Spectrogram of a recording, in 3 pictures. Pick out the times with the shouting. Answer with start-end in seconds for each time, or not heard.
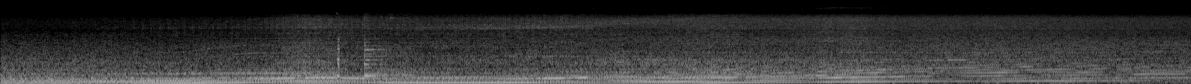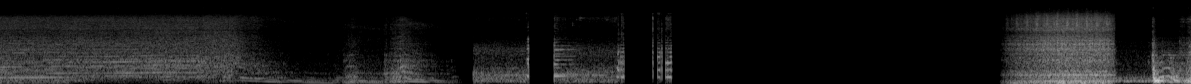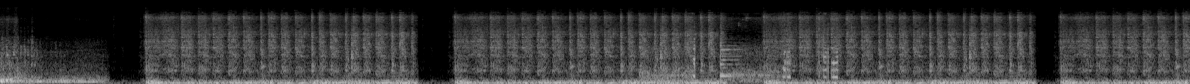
not heard.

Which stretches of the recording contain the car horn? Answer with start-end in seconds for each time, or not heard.
2.8-4.2, 16.6-18.6, 30.2-32.2.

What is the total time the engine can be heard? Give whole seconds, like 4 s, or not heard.
30 s.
